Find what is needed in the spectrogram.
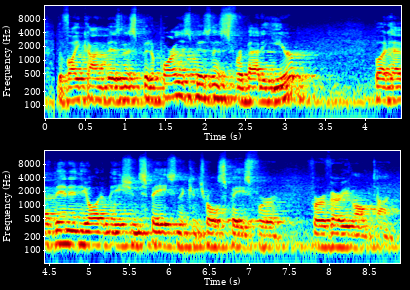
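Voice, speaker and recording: Speaking fairly quickly in a Philadelphia accent, a man keeps a medium pitch, monotone, flat intonation and very even loudness, with noticeable background noise and audible room echo. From US Northeast, Philadelphia area. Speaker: business executive. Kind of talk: keynote speech. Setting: stage with audience.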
